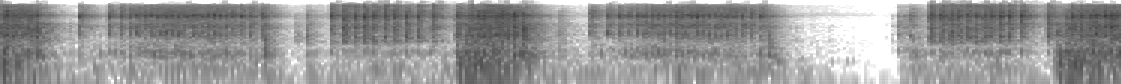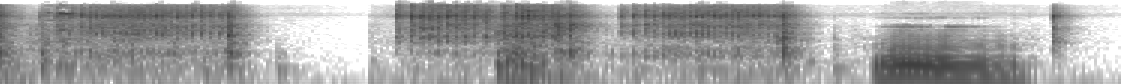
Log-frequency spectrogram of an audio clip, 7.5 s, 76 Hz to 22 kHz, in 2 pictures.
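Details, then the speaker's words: Echo GT-2200i string trimmer with Easy Start, after tightening a suspected air-leaking screw: eight or so quick rope pulls, each a short rasp with no firing; cranks but will not start. "it's not starting looks like we got to delve a little bit deeper into this"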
